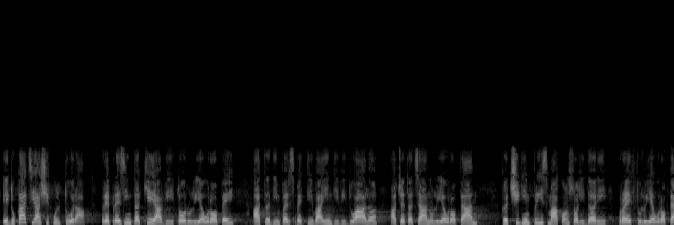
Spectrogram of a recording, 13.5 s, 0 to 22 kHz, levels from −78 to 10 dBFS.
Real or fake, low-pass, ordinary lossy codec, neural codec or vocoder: real; none; none; none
